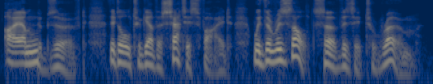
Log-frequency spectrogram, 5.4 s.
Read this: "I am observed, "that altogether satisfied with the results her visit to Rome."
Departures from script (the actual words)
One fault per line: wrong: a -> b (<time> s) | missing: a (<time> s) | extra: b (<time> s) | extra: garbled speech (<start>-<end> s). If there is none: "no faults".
no faults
